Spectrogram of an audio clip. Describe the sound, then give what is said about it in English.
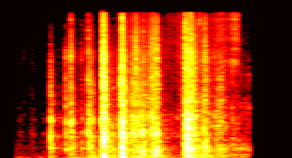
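Rummaging and a cassette tape being slotted into a player in a cabin: about two seconds of clattering plastic clicks and knocks in quick, uneven succession, with no talking. “I'm going to have a little rummage around in the cabin here, see if I can find the exact tape, slot it in”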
